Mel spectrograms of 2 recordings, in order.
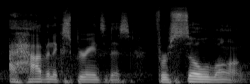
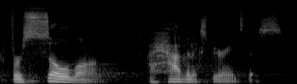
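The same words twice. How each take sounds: First: Said in the usual way. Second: For so long drawn out slowly, weight on so; slow, leaning on so long; stress on so long. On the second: Retold or imitated. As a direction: linger on For so long before the rest. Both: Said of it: "that was the emphasis".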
